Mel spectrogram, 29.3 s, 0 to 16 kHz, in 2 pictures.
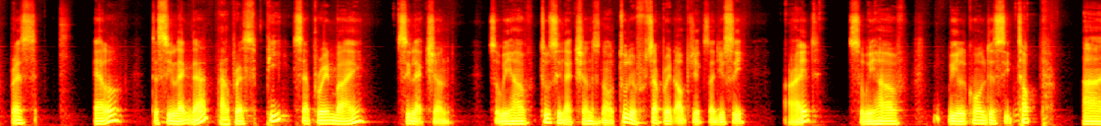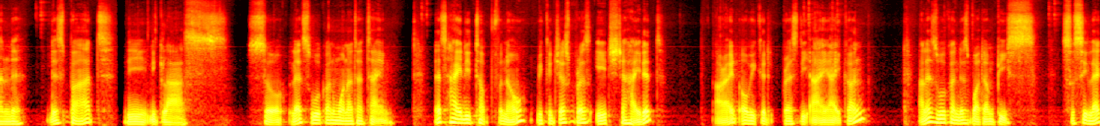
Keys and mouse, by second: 0.6 l, 3.5 p, 6.7 Tab, 9.9 g, 10.8 click, 11.2 g, 13.7 click, 15.1 click, 16.2-17.5 drag, 17.3 s, 17.8 KP_1, 18.4 shift+drag, 20.3 click, 22.6 h, 25.4 click, 25.8 click, 27.4 shift+click.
